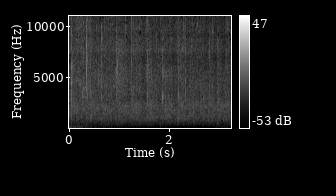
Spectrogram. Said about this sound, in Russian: Дай огромные аплодисменты.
